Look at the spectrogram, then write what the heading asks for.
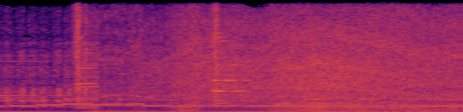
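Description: Truck engines in the BeamNG driving game run with a steady, muffled drone that rises and falls in pitch as they rev, continuous and moderately quiet.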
